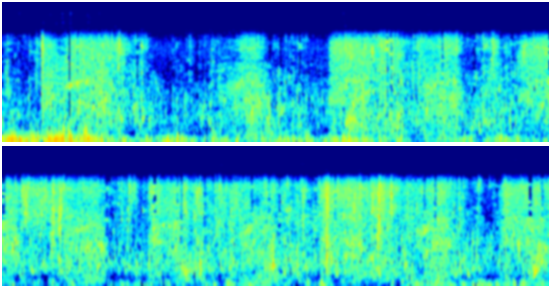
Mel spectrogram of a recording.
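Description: Wind buffeting the microphone, heaviest in the first second or so, over water lapping and splashing against the hull of a packraft moving through the water.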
